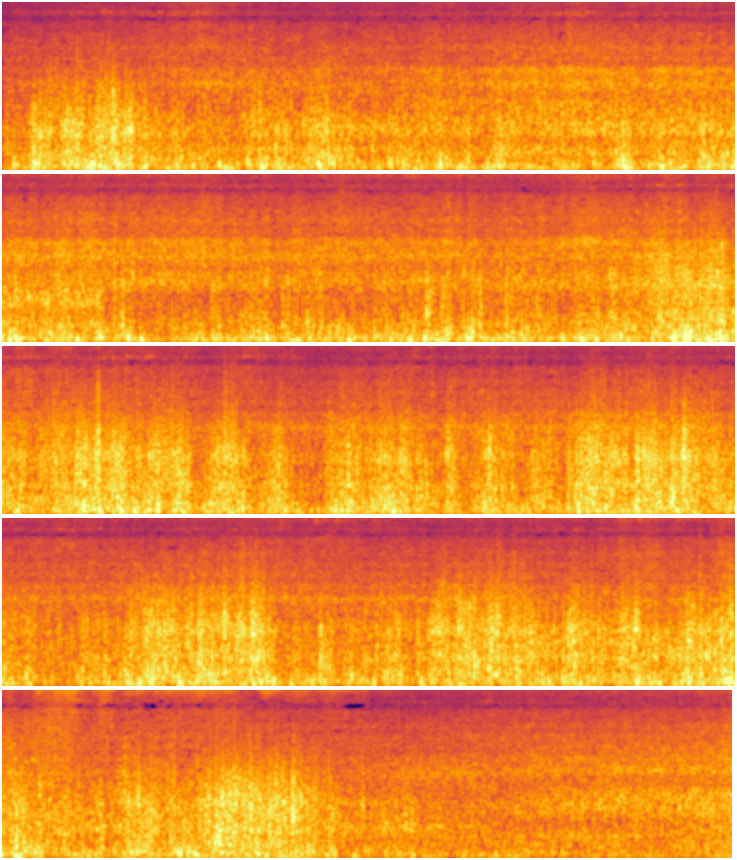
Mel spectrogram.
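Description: Running noise of a moving passenger train heard from an open carriage window: wind buffeting the microphone over an uneven rumble and clatter of wheels on rails. A brief high hiss comes in near the end.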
